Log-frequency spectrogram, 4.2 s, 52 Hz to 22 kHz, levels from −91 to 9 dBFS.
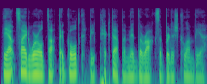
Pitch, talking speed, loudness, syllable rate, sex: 95 Hz, 230 wpm, -20 LUFS, 5.6 syllables/s, male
